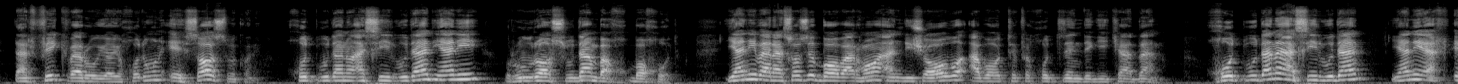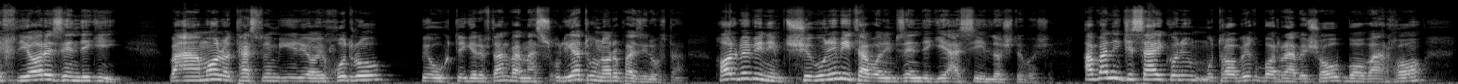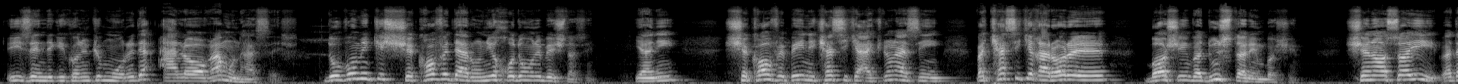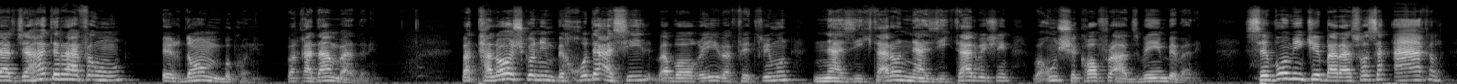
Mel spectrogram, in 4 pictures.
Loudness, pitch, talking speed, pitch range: -18 LUFS, 175 Hz, 145 wpm, 145-205 Hz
